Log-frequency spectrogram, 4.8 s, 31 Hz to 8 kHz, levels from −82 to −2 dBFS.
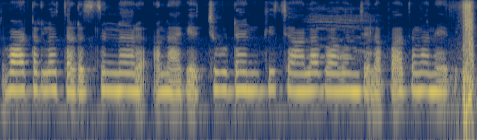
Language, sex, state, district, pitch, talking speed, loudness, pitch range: Telugu, female, Andhra Pradesh, Sri Satya Sai, 220 Hz, 125 wpm, -25 LUFS, 215-225 Hz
